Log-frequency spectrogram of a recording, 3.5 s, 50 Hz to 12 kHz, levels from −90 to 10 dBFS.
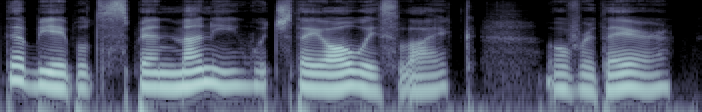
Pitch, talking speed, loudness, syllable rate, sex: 170 Hz, 205 wpm, -19 LUFS, 5.7 syllables/s, female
